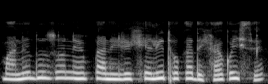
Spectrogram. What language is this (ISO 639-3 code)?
asm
